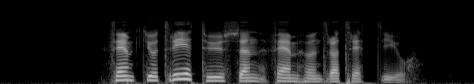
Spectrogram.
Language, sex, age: Swedish, female, 61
